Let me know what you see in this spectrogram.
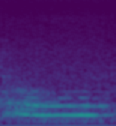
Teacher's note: आणि जेव्हा ऊ म्हणणार आहोत तर ऊच्या वेळी आपल्या ओठांचा थोडासा गोलाकार होणार आहे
